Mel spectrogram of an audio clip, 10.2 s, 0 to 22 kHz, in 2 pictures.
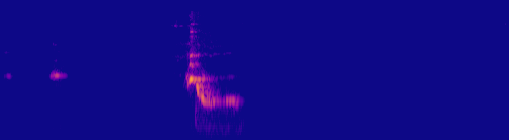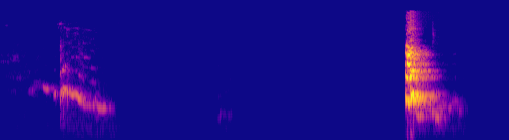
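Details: Overnight in a home puppy pen, six-week-old blenheim Cavalier King Charles Spaniel pups Roman and Blue, born November 14, 2022: two falling, whistly whimpers about four seconds apart, followed by a single abrupt high yelp-bark in a quiet room.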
